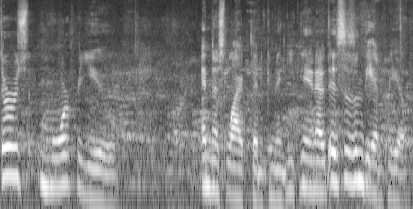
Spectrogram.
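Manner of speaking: ordinary talk, nothing marked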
